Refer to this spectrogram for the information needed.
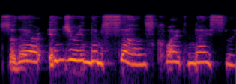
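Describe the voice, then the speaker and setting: This put-on character voice is high-pitched and moves at a moderate pace. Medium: read story. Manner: smooth, firm.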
